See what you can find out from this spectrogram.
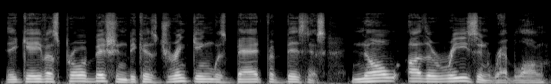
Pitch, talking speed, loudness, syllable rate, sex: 115 Hz, 150 wpm, -16 LUFS, 4.9 syllables/s, male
